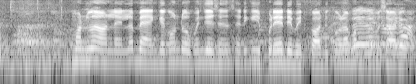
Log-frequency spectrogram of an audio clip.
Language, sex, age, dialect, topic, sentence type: Telugu, male, 18-24, Utterandhra, banking, statement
